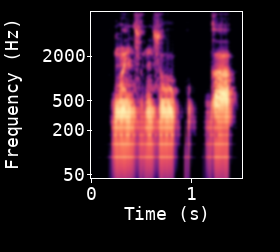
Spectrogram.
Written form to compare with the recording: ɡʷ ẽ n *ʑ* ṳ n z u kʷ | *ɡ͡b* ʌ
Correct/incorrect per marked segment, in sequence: incorrect: z, incorrect: ɡ

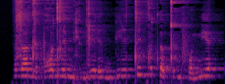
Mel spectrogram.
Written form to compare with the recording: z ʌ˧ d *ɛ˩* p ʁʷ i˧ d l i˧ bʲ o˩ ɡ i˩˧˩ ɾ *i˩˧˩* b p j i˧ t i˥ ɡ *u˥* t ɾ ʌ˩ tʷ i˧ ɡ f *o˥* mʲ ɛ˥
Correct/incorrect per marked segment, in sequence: correct, correct, incorrect: o˥, incorrect: o˩

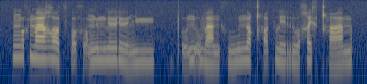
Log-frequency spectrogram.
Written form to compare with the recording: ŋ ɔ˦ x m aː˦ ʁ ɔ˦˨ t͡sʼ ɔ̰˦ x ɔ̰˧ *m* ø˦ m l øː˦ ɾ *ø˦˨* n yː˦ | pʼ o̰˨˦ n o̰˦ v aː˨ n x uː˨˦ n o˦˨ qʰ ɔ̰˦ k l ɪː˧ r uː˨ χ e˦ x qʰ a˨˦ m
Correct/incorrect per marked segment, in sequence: incorrect: ŋ, incorrect: øː˦˨

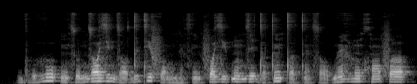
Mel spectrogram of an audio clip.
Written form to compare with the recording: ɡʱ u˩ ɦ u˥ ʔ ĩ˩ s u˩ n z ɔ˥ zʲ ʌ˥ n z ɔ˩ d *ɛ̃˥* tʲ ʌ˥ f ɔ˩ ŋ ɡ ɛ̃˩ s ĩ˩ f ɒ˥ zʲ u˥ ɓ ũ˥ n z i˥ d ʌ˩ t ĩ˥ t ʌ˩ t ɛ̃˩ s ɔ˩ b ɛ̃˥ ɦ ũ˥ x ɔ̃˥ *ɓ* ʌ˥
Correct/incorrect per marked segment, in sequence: incorrect: ɛ˥, incorrect: f

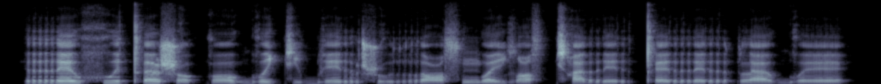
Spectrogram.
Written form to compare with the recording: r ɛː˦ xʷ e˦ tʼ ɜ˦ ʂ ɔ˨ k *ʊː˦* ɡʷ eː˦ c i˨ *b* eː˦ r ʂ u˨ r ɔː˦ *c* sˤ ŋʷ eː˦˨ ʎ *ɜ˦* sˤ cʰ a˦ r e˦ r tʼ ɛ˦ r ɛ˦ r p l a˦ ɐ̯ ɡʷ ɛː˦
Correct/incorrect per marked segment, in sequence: incorrect: ɔː˦, correct, incorrect: none, correct

